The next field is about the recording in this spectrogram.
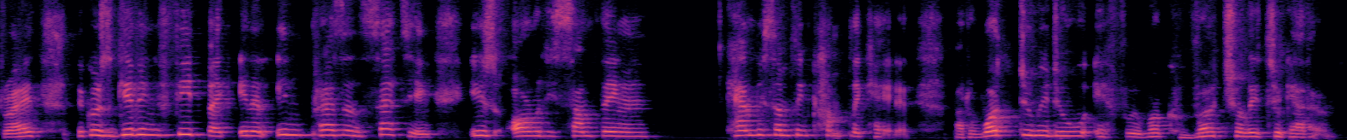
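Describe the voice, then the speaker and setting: A woman hosting a live online interview, introducing a topic and guest and asking questions. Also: fairly high pitch.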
